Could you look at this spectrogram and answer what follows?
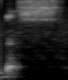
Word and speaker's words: does: Então, para interrogativa, a gente tem dois auxiliares, que é o do, o do, que está aqui em cima, e o das, D-O-E-S, pronunciado das, que eles não significam absolutamente nada, eles não têm nenhuma tradução.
